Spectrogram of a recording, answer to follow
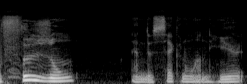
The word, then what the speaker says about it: faisons: The first one here for pronunciation, nous faisons, and the second one here because you write it like that and it's not vous faisiez but vous faites.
